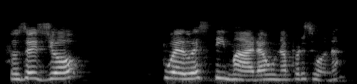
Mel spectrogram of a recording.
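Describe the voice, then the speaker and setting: A woman's voice: a little high, unhurried, sharp tone, dull audio. A woman teacher giving an online class lecture over a video call, explaining ideas and asking students questions.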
